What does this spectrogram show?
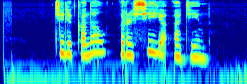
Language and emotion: Russian, neutral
